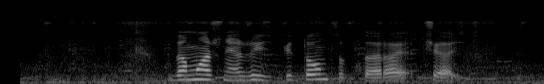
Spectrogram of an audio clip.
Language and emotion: Russian, sad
